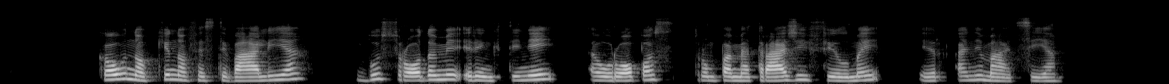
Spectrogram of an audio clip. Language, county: Lithuanian, Telšiai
